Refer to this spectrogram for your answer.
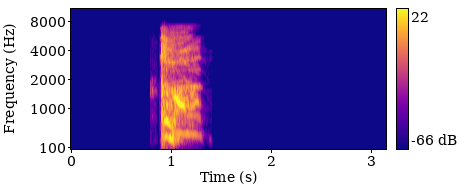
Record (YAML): cough_length: 3.2 s
cough_amplitude: 29396
cough_signal_mean_std_ratio: 0.26
survey_phase: beta (2021-08-13 to 2022-03-07)
age: 45-64
gender: Female
wearing_mask: 'No'
symptom_sore_throat: true
smoker_status: Never smoked
respiratory_condition_asthma: false
respiratory_condition_other: false
recruitment_source: Test and Trace
submission_delay: 2 days
covid_test_result: Positive
covid_test_method: RT-qPCR
covid_ct_value: 30.3
covid_ct_gene: ORF1ab gene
